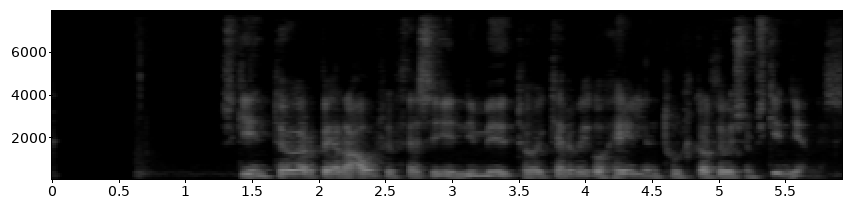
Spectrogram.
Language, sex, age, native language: Icelandic, male, 40-49, Icelandic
